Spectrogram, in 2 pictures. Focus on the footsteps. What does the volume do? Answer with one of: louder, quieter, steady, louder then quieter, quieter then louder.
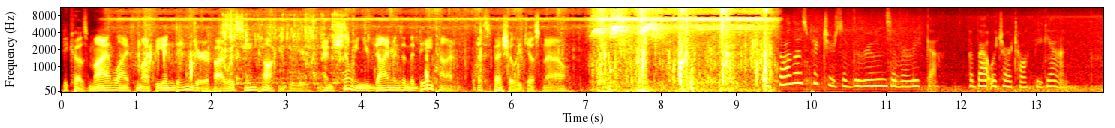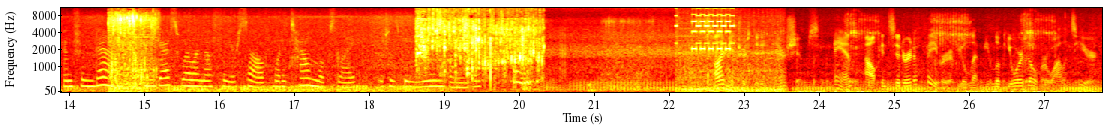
quieter then louder.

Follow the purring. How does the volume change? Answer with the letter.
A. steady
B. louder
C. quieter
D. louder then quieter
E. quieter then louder
D.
